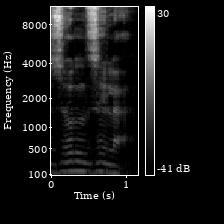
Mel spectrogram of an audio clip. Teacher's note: জিহ্বার আগা নিচের দাঁতের সাথে গোড়ার সাথে লাগিয়ে ঝাঁঝালো শীষ। হ্যাঁ, এটা জুল জিলা, একটা শীষ শীষ ভাব থাকবে।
